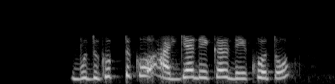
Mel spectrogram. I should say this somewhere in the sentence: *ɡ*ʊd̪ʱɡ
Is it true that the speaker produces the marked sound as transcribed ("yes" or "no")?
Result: no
